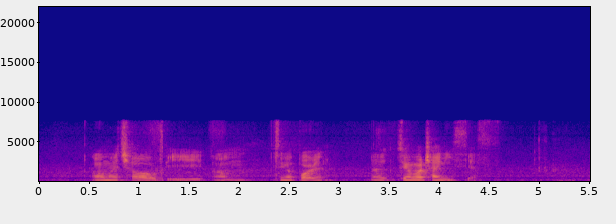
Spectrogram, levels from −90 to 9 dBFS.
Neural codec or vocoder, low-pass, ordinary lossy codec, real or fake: none; none; none; real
